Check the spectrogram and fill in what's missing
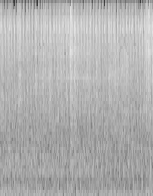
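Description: Dense, rapid automatic gunfire from the video game Call of Duty Cold War, a continuous rattling burst of shots filling the whole moment at close range with no talking over it.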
